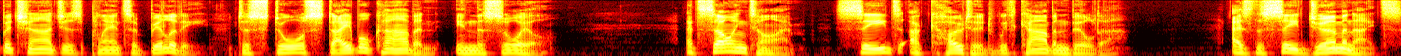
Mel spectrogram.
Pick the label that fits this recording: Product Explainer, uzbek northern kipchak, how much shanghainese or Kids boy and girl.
Product Explainer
